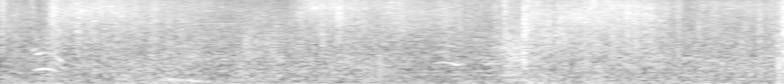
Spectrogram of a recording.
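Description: A magical blast bursts with a roaring whoosh.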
